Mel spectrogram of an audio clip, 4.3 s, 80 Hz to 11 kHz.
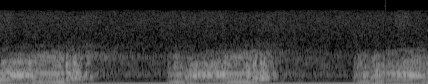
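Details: Lion near a pan at 4:45 a.m., 30 August, giving deep, throaty grunts in its roaring bout: three heavy upswept calls about 1.7 seconds apart, each gravelly and harmonic-rich, against faint background hiss.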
